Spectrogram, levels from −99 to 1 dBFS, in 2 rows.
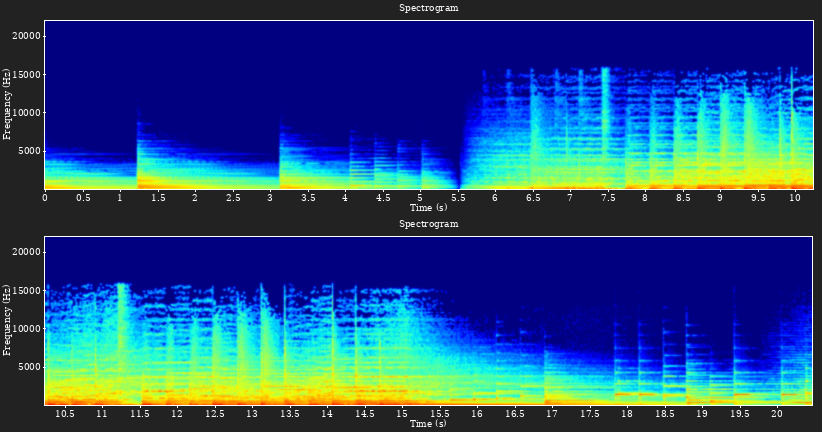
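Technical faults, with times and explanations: Nothing stood out on listening to this clip.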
